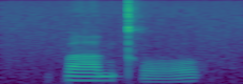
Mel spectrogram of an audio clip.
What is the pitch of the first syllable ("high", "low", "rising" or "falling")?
high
